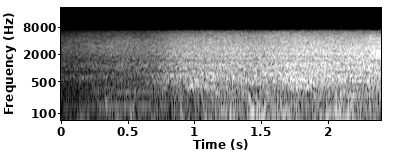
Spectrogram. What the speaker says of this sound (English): we redirected our gaze toward the natural beauty of the waves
